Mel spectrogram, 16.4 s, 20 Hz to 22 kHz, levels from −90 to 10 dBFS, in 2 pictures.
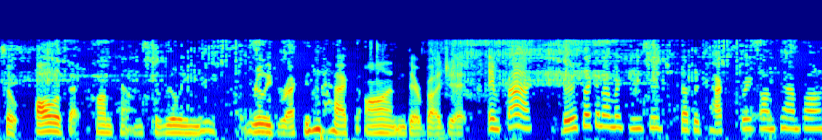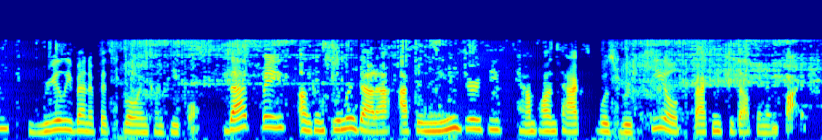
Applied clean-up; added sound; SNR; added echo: classical method spectral subtraction.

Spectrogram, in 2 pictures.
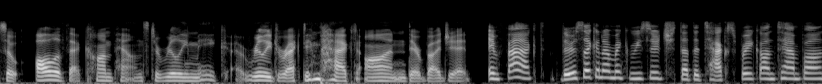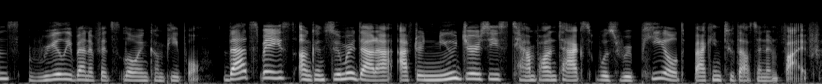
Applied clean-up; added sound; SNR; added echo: none; none; none; none.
